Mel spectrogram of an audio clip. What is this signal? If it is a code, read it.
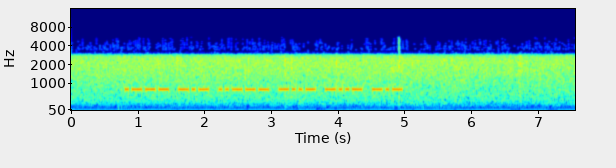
Morse code, heard as a keyed tone, about 22 wpm, 780 Hz, with radio noise. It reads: JK2XXK
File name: FO29 9V1XX-d299c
